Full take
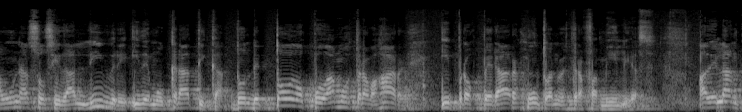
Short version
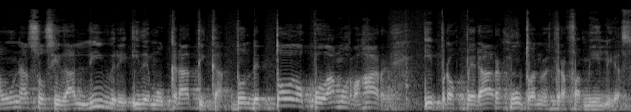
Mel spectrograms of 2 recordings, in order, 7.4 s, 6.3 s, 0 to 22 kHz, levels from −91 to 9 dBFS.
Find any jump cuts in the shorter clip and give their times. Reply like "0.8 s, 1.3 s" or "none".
3.5 s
